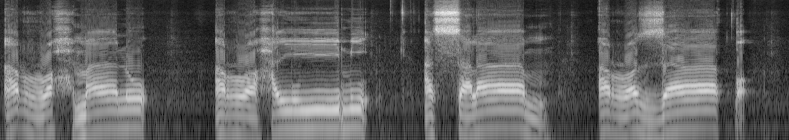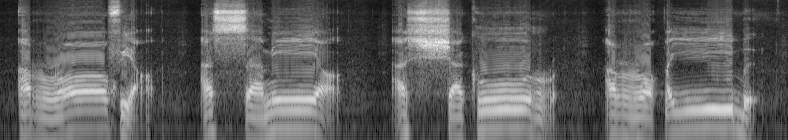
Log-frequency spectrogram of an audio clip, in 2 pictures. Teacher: Ini adalah contoh-contoh potongan ayat yang mengandung alif lam syamsiah. Jadi alif lam syamsiah itu huruf lamnya tidak dibaca atau tidak terdengar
